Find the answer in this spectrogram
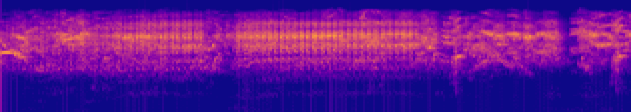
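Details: Female red-crowned parakeet (kakariki) ready to mate, giving harsh, squealing, high-pitched chatter that runs almost continuously for about two seconds, then breaks into shorter rasping bursts.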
